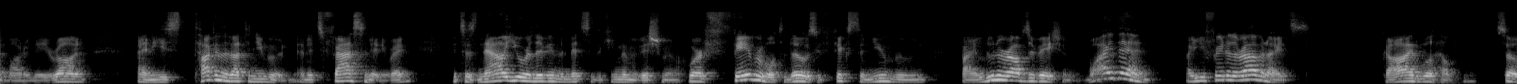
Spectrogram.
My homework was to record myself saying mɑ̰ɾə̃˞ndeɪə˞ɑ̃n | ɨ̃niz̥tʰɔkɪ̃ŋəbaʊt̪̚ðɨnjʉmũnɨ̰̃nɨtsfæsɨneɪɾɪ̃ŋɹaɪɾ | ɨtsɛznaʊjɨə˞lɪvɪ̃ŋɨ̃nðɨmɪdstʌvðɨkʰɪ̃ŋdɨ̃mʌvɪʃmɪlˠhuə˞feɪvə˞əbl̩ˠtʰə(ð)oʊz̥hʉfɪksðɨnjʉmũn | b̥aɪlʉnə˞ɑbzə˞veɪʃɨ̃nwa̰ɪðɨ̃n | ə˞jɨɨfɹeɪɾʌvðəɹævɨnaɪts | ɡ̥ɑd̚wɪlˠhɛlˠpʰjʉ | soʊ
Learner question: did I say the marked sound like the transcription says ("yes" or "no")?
yes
